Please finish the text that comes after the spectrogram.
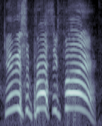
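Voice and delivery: loud, drawn-out yell to the team; cover me shout. Real, not acted. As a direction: bellow the order for cover fire. Calling teammates during firefight.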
